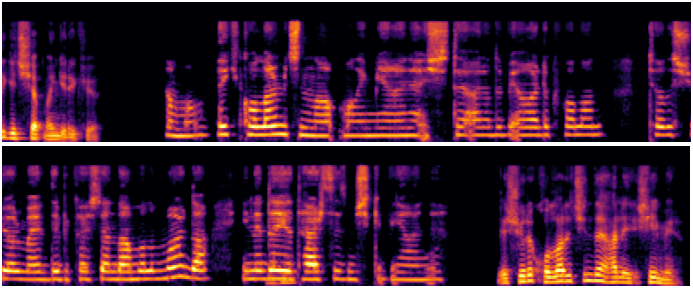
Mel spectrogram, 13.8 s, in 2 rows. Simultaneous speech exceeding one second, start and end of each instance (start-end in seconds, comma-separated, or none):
none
